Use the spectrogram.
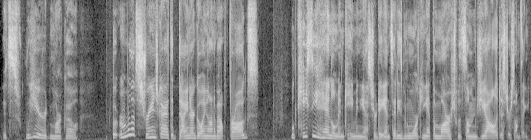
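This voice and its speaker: An actress playing a concerned, determined small-town clinic worker in naturalistic audio drama style. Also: female voice, lowish voice, normal speed, no room sound, lightly acted. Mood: puzzled, urgent.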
